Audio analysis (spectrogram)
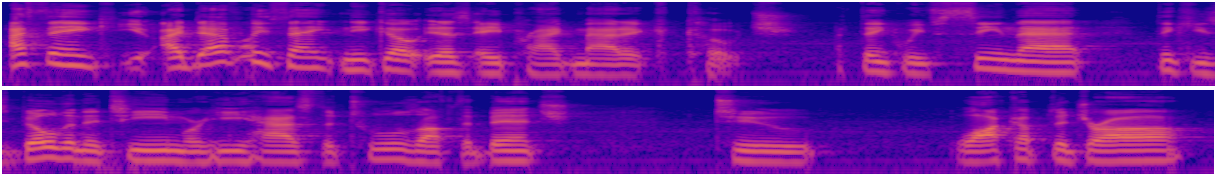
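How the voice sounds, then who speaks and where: Man, analytical sports podcast co-host, bright crisp tone, steady middle pitch. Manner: measured, analytical, reads listener questions. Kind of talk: casual sports chat.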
